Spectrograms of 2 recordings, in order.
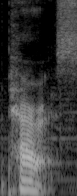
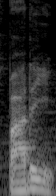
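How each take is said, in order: First: The name is said with English pronunciation. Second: The name is said with Korean pronunciation. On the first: "in English, you refer to the capital of France as Paris" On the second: "In Korean and French, however, you refer to the capital of France as Paris or Paris"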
